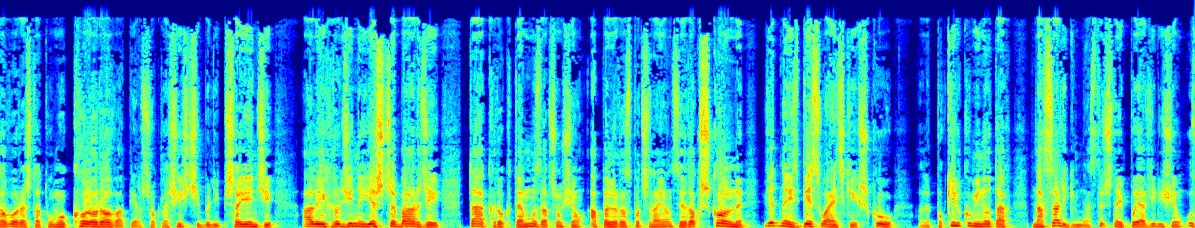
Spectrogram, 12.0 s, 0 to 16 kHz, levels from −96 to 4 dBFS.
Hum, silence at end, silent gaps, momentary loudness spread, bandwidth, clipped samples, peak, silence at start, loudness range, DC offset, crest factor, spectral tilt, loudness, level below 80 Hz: none; 0 s; none; 8 LU; 15.5 kHz; 0.5%; 0 dBFS; 0 s; 2 LU; under 0.1%; 10 dB; -6 dB/octave; -11 LUFS; -46 dBFS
